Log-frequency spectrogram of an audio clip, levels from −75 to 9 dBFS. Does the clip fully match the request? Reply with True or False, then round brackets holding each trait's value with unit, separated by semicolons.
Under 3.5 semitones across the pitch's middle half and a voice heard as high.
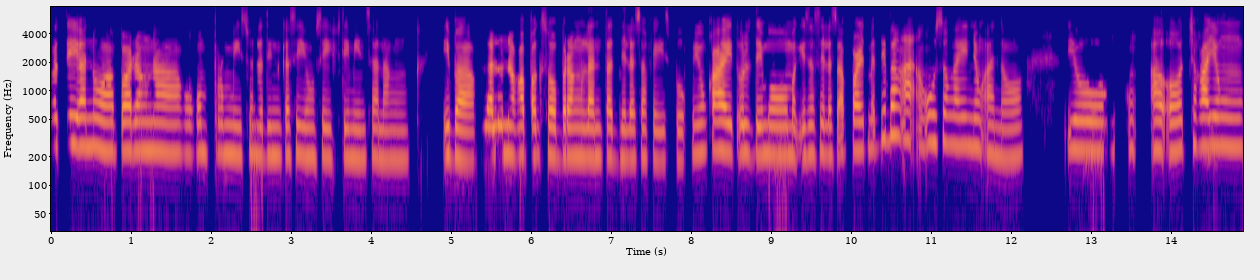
True (2.6 semitones; 215 Hz)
